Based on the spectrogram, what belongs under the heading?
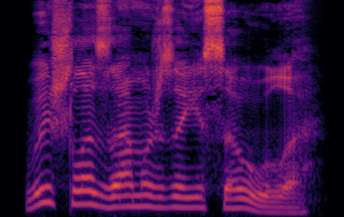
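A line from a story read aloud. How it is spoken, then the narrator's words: Thoughtful drawl. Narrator (Russian): задумчиво протянула Александра Федоровна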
